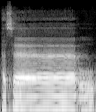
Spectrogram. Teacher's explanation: അല്ലദീന അസാഉ മദ് മുത്തസിൽ വാജിബ് എന്ന ദീർഘം നൽകി 4-5 ഹറക്കത്തിൻ്റെ അളവിൽ അലിഫിനെ ദീർഘിപ്പിച്ച് പാരായണം ചെയ്യണം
